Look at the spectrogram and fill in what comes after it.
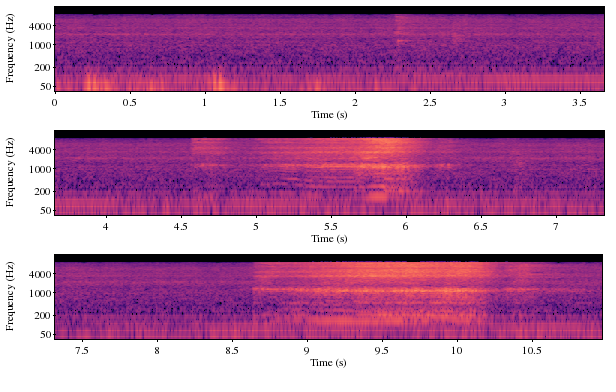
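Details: Two long, rough snoring breaths over about eleven seconds against a steady low room hum, recorded with the SnoreLab smartphone app; ordinary sleep snoring.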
